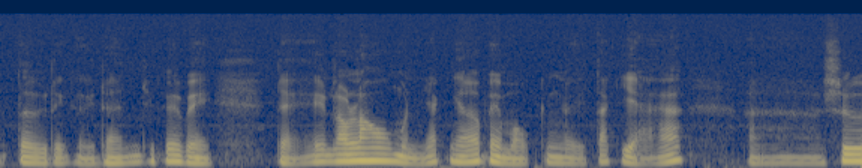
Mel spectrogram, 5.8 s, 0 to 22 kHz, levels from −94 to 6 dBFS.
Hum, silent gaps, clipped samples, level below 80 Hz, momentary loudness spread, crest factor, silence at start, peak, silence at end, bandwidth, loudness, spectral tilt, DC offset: none; none; under 0.1%; -48 dBFS; 14 LU; 18 dB; 0 s; -10 dBFS; 0 s; 16 kHz; -30 LUFS; -8 dB/octave; under 0.1%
